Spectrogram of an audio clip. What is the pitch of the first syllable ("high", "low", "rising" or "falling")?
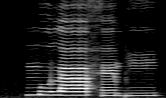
high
